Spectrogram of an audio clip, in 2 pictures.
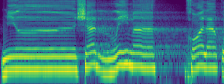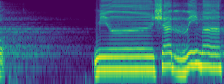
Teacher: Nun sukun bertemu sya dibaca dengung dan disamarkan.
